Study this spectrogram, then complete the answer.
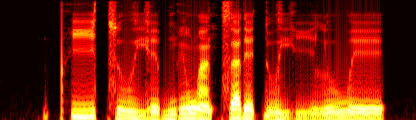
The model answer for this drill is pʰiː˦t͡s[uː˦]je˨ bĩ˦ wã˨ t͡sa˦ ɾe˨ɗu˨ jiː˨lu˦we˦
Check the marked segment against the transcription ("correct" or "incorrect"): incorrect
